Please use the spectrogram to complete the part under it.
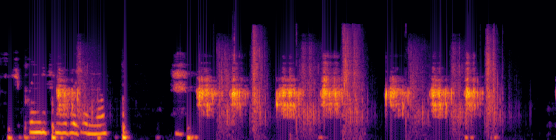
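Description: Dirt crunches in quick repeated scrapes as blocks are dug out.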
